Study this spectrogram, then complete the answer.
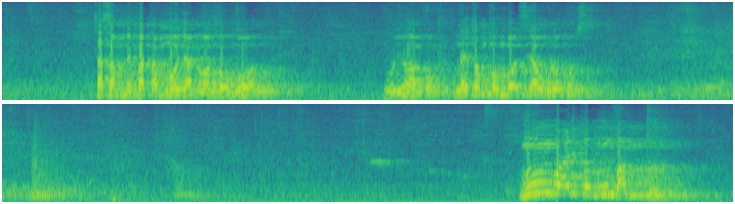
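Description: A man speaks with animation through a microphone, in bursts with pauses.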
